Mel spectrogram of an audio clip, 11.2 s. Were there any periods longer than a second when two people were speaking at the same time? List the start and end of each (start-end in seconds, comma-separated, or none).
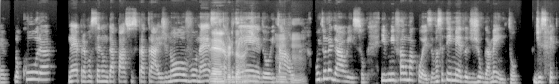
4.2-5.9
